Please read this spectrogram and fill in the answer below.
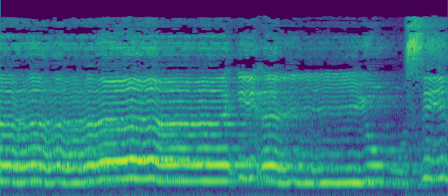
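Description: A single voice chanting Quran recitation unaccompanied, drawing out long held notes with wavering, ornamented turns in pitch.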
